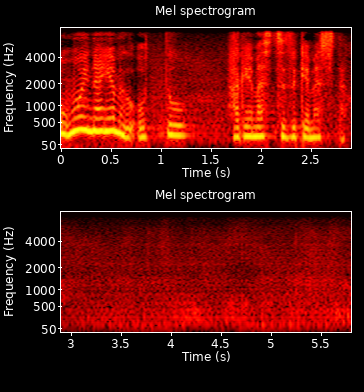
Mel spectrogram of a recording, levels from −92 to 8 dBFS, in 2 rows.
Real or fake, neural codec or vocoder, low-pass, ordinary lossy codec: fake; codec, 16 kHz, 1 kbps, X-Codec, WavLM features, trained on Multilingual LibriSpeech; 7.2 kHz; none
